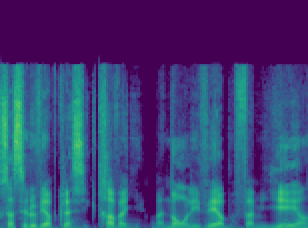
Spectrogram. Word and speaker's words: travailler: Attention ici à la prononciation il y a I de L. Travailler. C'est difficile hein travailler. Bon, j'ai fait une vidéo sur les consonnes. Va voir hein. La consonne ici c'est un ye travailler.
